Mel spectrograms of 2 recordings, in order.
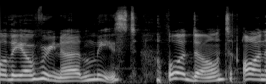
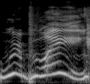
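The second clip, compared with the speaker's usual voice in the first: put-on very high childlike voice, like little kid; 10 semitones higher than usual. Voicing Pop in the game, giving him more of a kid voice. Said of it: "I'm gonna give him more of a kid voice".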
